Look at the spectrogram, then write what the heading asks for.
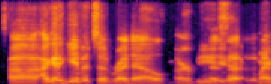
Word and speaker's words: Riddell: I gotta give it to Riddell, or am I pronouncing that right? Riddell.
